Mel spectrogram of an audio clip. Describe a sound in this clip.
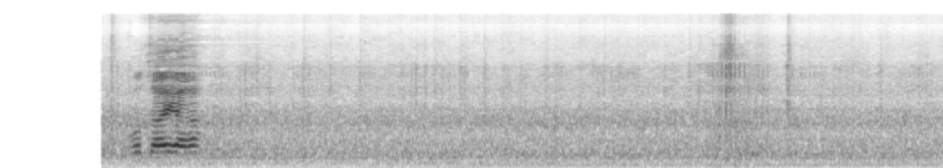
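Tyres hum on a highway from inside a car.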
